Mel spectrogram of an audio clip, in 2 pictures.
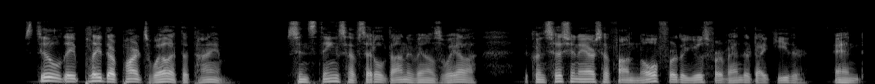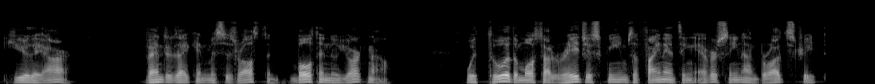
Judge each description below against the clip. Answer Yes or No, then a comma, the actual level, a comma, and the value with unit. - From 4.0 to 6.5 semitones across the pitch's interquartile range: No, average, 3.1 semitones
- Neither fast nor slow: Yes, average, 180 wpm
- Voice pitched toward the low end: Yes, low, 105 Hz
